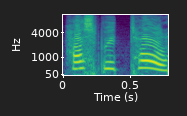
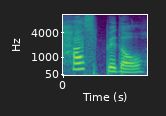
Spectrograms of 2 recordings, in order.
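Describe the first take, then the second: First: The t sound is fully pronounced. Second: The t sound is weakened. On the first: The speaker calls it wrong. "하지 않고" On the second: The speaker calls it right. "약화됩니다"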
